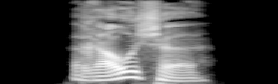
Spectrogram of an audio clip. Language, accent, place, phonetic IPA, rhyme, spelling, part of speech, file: German, Germany, Berlin, [ˈʁaʊ̯ʃə], -aʊ̯ʃə, rausche, verb, De-rausche.ogg
- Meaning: inflection of rauschen: 1. first-person singular present 2. singular imperative 3. first/third-person singular subjunctive I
